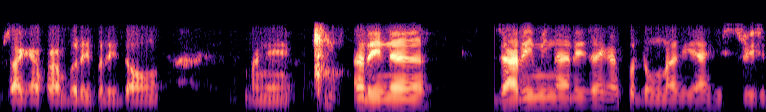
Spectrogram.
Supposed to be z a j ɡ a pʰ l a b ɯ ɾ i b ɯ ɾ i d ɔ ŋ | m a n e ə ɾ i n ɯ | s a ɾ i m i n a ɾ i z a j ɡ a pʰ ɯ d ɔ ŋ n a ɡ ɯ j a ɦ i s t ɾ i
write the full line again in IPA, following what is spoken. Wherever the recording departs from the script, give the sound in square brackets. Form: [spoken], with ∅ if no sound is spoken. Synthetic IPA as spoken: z a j ɡ a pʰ [ɾ] a b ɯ ɾ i b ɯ ɾ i d ɔ ŋ | m a n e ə ɾ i n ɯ | [z] a ɾ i m i n a ɾ i z a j ɡ a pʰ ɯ d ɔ ŋ n a ɡ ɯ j a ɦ i s t ɾ i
